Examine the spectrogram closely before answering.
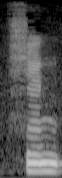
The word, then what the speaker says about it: Shin: Shin is the SH sound, sh, but it can be pronounced as a S sound, in regular S sound.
